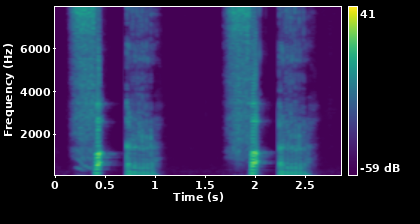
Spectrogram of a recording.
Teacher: this little stop in your throat that is the sound the Hamza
